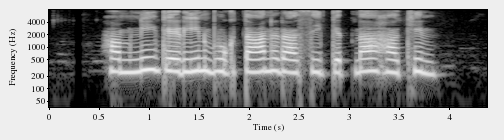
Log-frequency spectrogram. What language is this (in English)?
Magahi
